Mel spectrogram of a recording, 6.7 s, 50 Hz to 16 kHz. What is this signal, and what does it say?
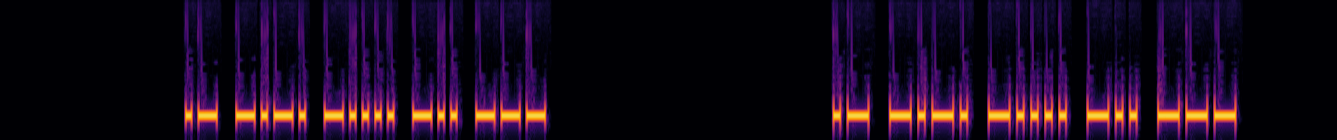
Morse code, heard as a keyed tone, about 32 wpm, 700 Hz. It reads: AC6DO AC6DO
